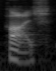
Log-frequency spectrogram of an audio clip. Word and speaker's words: Hajj: I want to share this because I recently watched a documentary on YouTube about Hajj, the... – Doge? – Hajj. H-A-J-J. – D-O-G-E? – No. H-A-G-G. J-J. H-A-J-J. – Hajj. J-J-H-A? – Hajj.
